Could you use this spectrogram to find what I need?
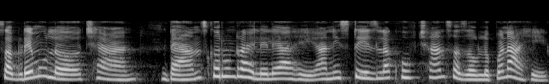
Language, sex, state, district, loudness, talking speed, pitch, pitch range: Marathi, female, Maharashtra, Gondia, -17 LUFS, 165 wpm, 275 Hz, 230-315 Hz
